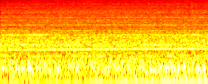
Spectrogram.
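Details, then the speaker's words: Car on the road after sawdust was added to the worn differential: a steady mid-pitched whine over road rumble while coasting off throttle, seemingly no quieter, with a new rustle; worn differential whine. "мне кажется он ещё сильнее шуметь стал да Или это мне кажется какой-то шум такой появился"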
